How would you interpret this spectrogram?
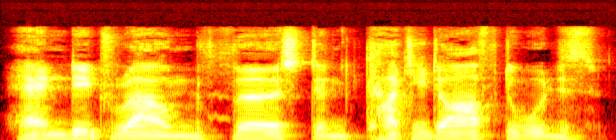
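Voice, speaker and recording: A man voicing a dreamy, haughty, boastful unicorn from a storybook in a drawn-out, grand manner. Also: deep voice, steady tone, sharp tone, full character voice. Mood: smug. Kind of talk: storybook character reading.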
